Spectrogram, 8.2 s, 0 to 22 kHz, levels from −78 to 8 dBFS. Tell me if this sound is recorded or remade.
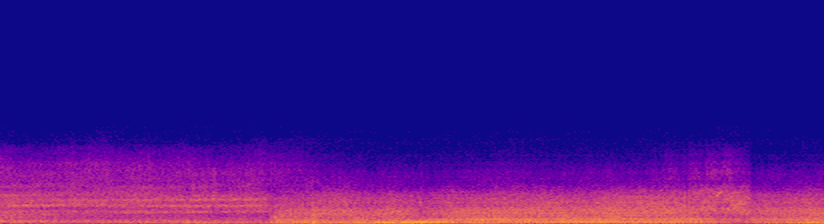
remade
